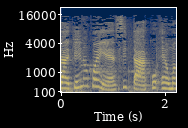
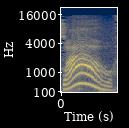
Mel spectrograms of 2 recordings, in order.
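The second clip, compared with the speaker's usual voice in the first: amazed wow; 3 semitones higher, 4 dB louder than usual. Acted. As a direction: gasp at the pretty colour. Second voice marvels at colour.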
